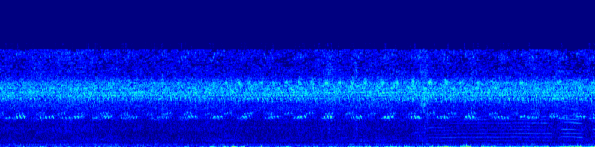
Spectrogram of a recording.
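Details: Trumpet-like sound from inside a honey bee hive where a virgin queen asserts dominance, possibly answered by another virgin queen. A humming colony builds in loudness, then a clear tone starts near the end and is broken into short toots.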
